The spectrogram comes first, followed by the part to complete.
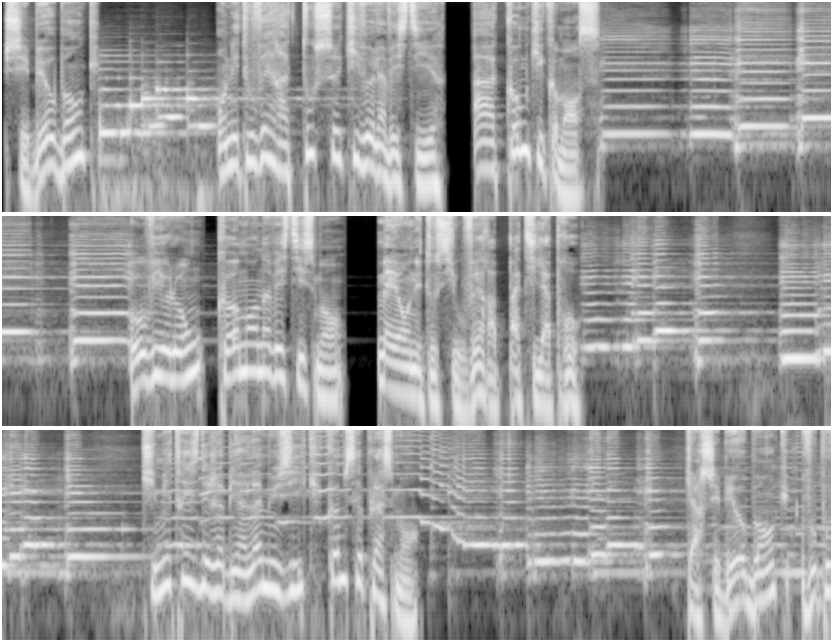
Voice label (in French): radio; Boondoggle Havas/Beobank; Ouvert à tous ceux qui veulent investir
